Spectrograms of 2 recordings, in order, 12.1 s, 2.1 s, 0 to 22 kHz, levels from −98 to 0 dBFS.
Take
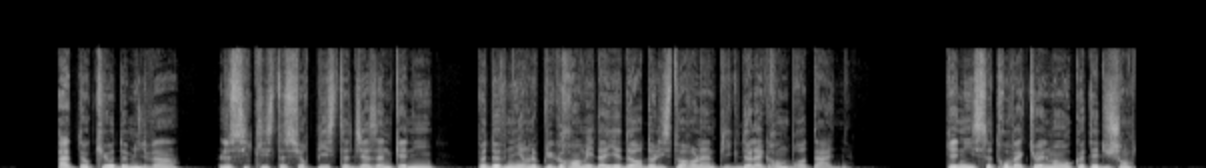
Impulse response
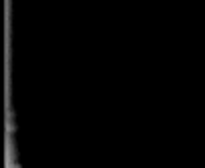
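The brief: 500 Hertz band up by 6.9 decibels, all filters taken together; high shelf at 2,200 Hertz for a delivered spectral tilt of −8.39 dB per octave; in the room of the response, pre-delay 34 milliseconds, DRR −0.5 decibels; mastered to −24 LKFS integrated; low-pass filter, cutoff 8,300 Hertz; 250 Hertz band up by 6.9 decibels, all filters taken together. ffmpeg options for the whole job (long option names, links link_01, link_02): -filter_complex "[0:a]lowpass=8300,equalizer=frequency=250:width_type=o:gain=7,equalizer=frequency=500:width_type=o:gain=6.5,highshelf=frequency=2200:gain=-4.5,asplit=2[link_01][link_02];[1:a]atrim=start_sample=2205,adelay=34[link_03];[link_02][link_03]afir=irnorm=-1:irlink=0,volume=-9dB[link_04];[link_01][link_04]amix=inputs=2:normalize=0,volume=-5dB"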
